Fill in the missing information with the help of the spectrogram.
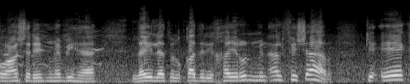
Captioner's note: Arabic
